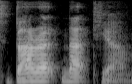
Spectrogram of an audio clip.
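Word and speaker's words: Bharatanatyam: like that I believe some people have said on the comments that it's Barat natam which I think is the correct pronunciation and that it's a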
